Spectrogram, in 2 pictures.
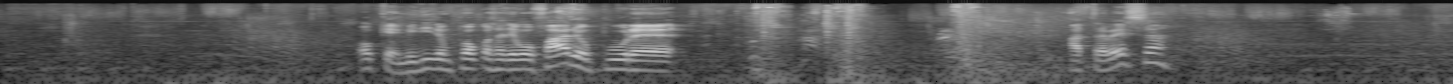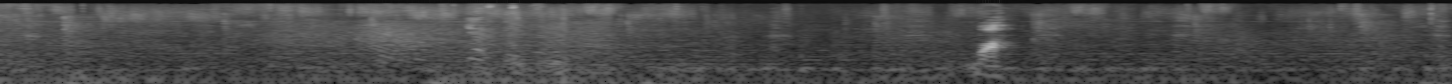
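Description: Footsteps clang on a metal floor.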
